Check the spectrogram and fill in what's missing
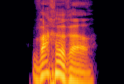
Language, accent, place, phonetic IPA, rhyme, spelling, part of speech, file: German, Germany, Berlin, [ˈvaxəʁɐ], -axəʁɐ, wacherer, adjective, De-wacherer.ogg
- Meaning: inflection of wach: 1. strong/mixed nominative masculine singular comparative degree 2. strong genitive/dative feminine singular comparative degree 3. strong genitive plural comparative degree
